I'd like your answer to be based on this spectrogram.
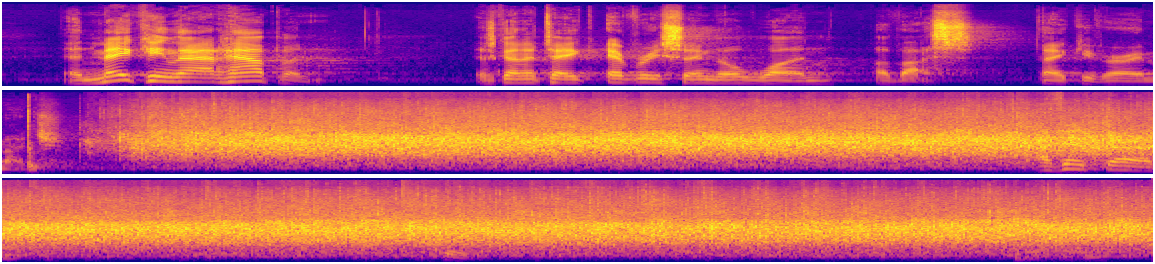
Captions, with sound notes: And making that happen is gonna take every single one of us. Thank you very much. (audience applauds)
